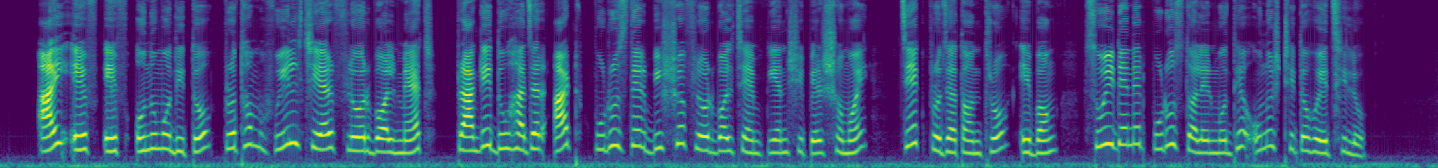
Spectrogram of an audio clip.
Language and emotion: Bengali, neutral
